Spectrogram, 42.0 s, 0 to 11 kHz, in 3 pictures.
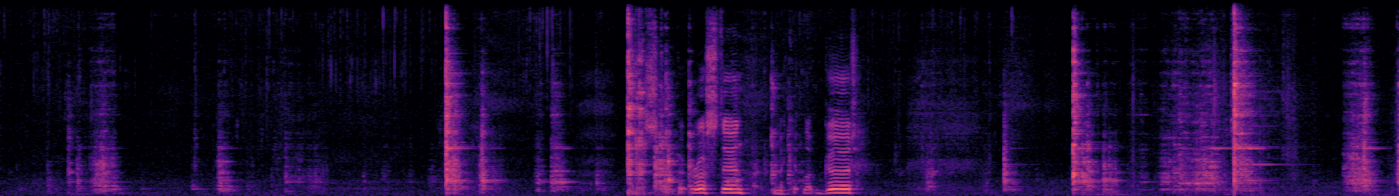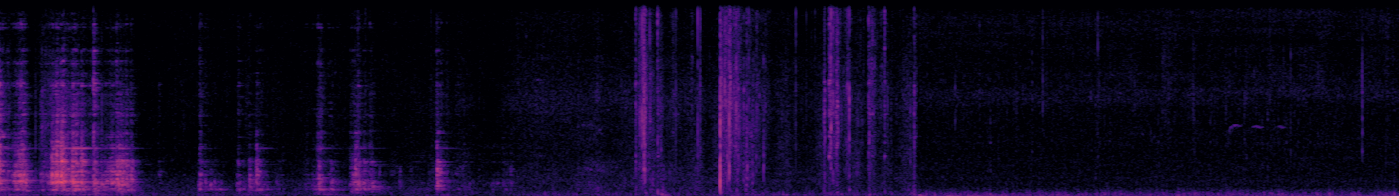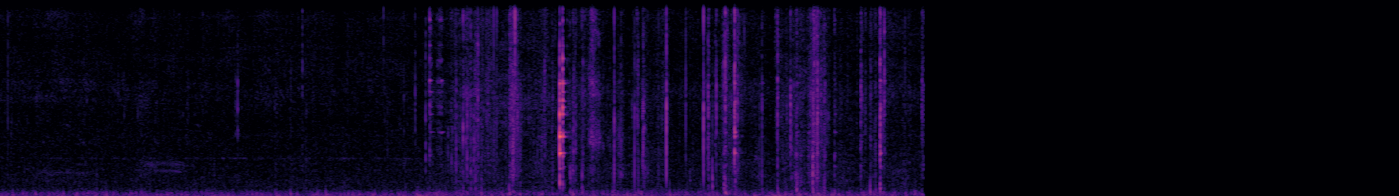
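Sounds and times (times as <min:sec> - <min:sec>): rubbing and scraping on steel: 0:00.0 - 0:23.2
light metallic clinks: 0:00.3 - 0:19.2, 0:32.2 - 0:34.5.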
